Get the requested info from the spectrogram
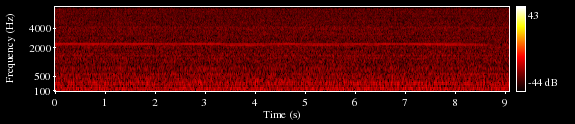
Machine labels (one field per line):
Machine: pump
